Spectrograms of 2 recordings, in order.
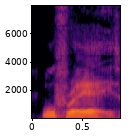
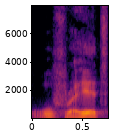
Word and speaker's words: Wolf-Rayet: Having run out of hydrogen for core fusion, Wolf-Rayets, or Wolf-Rayets, depending on your preferred pronunciation, are stars which are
